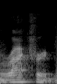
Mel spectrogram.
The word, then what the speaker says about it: Rochford: I'm told you pronounce his name Rockford like the city. It's spelled R-O-C-H-F-O-R-D.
